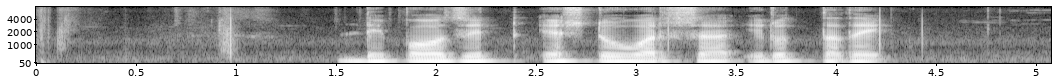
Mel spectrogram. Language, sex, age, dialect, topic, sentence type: Kannada, male, 31-35, Dharwad Kannada, banking, question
